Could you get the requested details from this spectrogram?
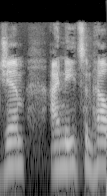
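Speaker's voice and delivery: ordinary talk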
